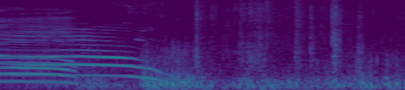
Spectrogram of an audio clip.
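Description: A boy's long, drawn-out shout of "No!", held on one high pitch, then sliding down and dying away just under a second in.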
